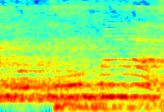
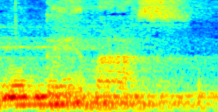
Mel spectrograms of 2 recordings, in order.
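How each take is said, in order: First: "No temas" pitched up, pressed and firm; a raised, urgent "No temas"; firm raised reassurance. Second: Softer, soothing "No temas"; quiet comfort after a worried cry; gentle, settled "No temas"; calm reassurance. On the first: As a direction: insist over the worried voice. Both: Retold or imitated. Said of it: "les dio palabra".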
